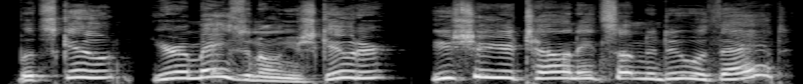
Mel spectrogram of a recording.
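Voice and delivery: high Southern filly twang, quick; twangy kid cheering her friend on; country filly voice. A narrator's reading. Apple Bloom answers her friend.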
